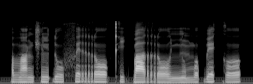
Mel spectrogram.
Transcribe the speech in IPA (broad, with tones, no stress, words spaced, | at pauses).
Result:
βã˨ŋʃĩ˨ɗu˨fɪ˦ roː˦ kʼi˦˨k͡pa˦roː˨ ɲũ˨mʊ˦ɓe˦ kʊ˨˦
